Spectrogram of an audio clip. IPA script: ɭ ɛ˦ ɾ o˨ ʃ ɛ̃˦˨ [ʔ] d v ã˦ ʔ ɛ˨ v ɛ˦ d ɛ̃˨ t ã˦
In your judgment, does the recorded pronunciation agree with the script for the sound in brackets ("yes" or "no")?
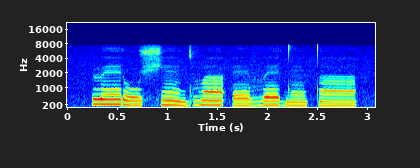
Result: no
